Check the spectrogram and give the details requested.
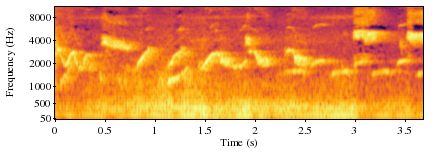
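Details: Chinese hwamei kept in a cage, singing high 'cao cầu' song: a series of quick rising whistled slurs repeated in a row, then sharper high notes, over a steady low background hum.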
